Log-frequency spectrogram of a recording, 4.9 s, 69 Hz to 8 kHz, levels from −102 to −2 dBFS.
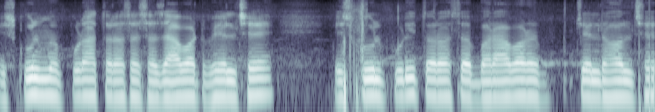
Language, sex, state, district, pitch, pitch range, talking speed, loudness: Maithili, male, Bihar, Madhepura, 135 Hz, 130-140 Hz, 195 wpm, -17 LUFS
